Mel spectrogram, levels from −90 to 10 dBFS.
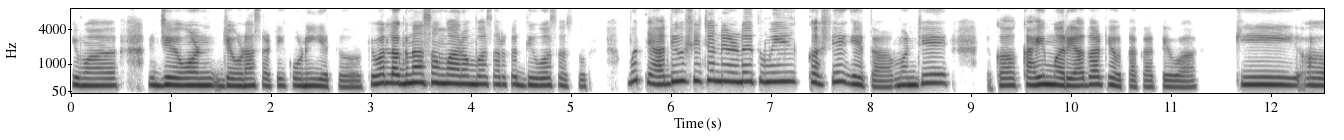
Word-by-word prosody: किंवा 210 -2 0 0.6
जेवण 215 -1 +4
जेवणासाठी 200 0 -1
कोणी 205 -1 0
येतं 170 -2 -5
किंवा 255 +2 +2
लग्न 275 +1 +5
समारंभासारखा 245 -4 +1
दिवस 215 -1 -2
असतो. 190 -2 -9 0.4
मग 345 - -1
त्या 245 -5 +1
दिवशीचे 335 +2 +1
निर्णय 320 -1 +2
तुम्ही 320 +1 +1 0.2
कसे 295 +3 -2
घेता? 190 - -2
म्हणजे 225 +6 0 0.5
क 210 0 -1
काही 220 +2 +4
मर्यादा 215 -1 +3
ठेवता 185 -5 -3
का 175 - -7
तेव्हा? 170 -1 -5 0.4
की 230 -2 +1
अ, 220 - -4
225 Hz, 125 wpm, -19 LUFS, 205-270 Hz, 0.6 s, लग्न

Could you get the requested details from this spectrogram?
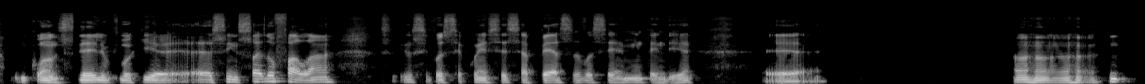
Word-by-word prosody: um - - -2
conselho. 100 +2 +4
Porque, 95 +2 0
é 95 - -1
assim, 105 +2 -1
só 130 +5 +1
de 130 - -1
eu 140 - +3
falar 110 -4 +2 0.8
se - - -9
você - - -2
conhecesse 100 -1 -3
a 85 - -1
peça, 95 +2 0
você 90 0 -4
ia 85 - -4
me 90 0 0
entender, 85 +1 -2 0.7
é - - 0 1.9
Aham, 100 -2 +3 0.2
aham. 100 0 -1
En 130 0 +1
100 Hz, 115 wpm, -22 LUFS, 90-105 Hz, 1.9 s, conselho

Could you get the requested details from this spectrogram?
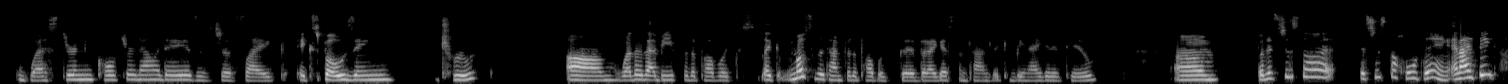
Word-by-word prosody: western 220 +3 -2
culture 210 +2 -3
nowadays 215 -1 -1
is 180 -3 -12
just, 180 -1 -8
like, 175 -1 -5 0.2
exposing 215 - +3 0.5
truth, 215 +5 +1 0.9
um, 200 -1 +5
whether 200 +3 0
that 200 -2 +1
be 210 0 -4
for 205 - -10
the 195 - -7
public's 185 0 -10
like, 210 -2 -1
most 315 +10 +4
of - - -8
the 235 - +3
time 200 -3 -4
for 195 - -9
the 195 - -6
public's 180 -2 -8
good, 170 -1 -2
but 180 - -3
I 175 - -2
guess 190 +1 -5
sometimes 175 -1 -13
it - - -12
can 180 - -16
be - - -8
negative 175 +1 -8
too. 185 +3 -6 0.8
Um, 215 +1 +4 0.4
but 215 - +2
it's 270 0 -4
just 350 +1 -4
that 345 -2 +2 0.3
it's 255 - 0
just 335 0 -7
the 330 - -1
whole 290 -1 0
thing, 265 -5 +3
and 250 - +7
I 300 +2 +9
think, 435 +6 +3
210 Hz, 185 wpm, -24 LUFS, 185-225 Hz, 0.9 s, I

